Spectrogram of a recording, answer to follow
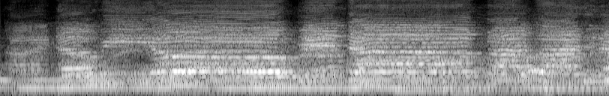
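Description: A church choir of men, women and children singing a gospel song together, over steady sustained accompaniment notes.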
